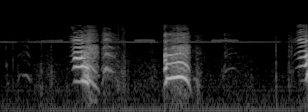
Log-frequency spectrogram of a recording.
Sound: gasping

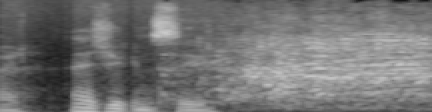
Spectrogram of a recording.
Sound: laughter

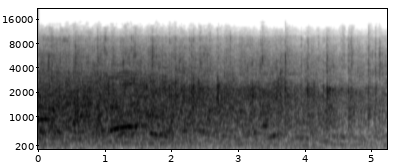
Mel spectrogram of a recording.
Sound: congregation applauding

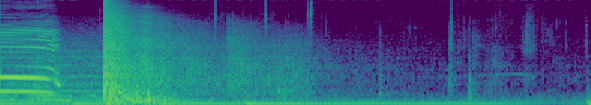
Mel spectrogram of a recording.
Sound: gun firing

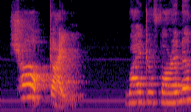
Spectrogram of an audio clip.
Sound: talking in foreign language

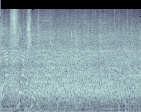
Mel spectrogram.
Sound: cheering

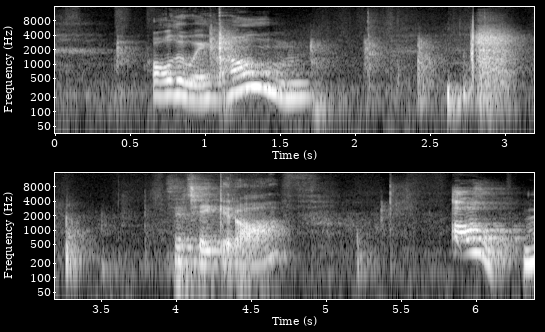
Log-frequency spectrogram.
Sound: door closes

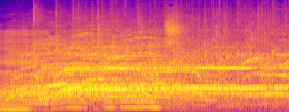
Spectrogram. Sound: audience cheers

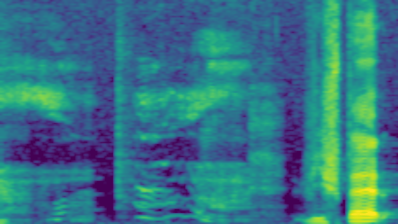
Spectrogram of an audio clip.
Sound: yawn

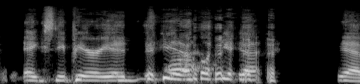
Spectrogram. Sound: laughing

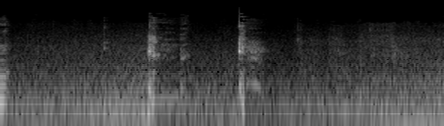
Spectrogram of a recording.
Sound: coughing

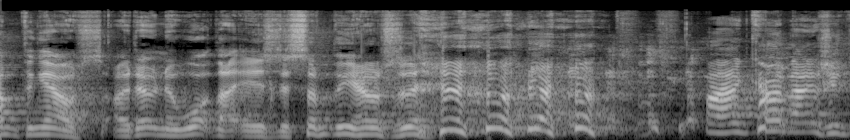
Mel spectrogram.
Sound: laughs

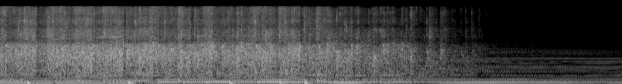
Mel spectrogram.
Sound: presentation ends with the sound of audience applause and music

